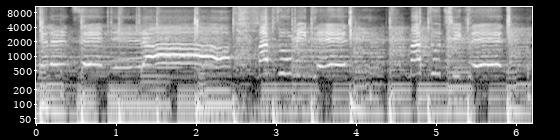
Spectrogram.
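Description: A song: a singer's voice with vibrato over a band with bass and drums.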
